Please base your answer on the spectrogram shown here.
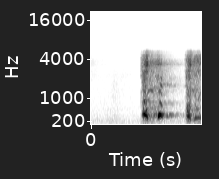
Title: Random facts #3/ Cough Galore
